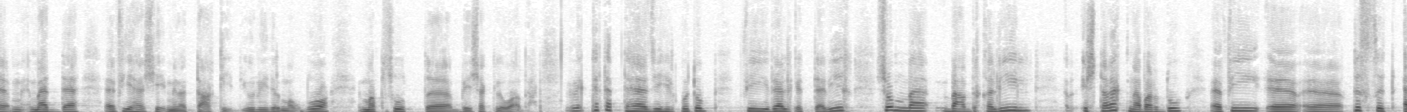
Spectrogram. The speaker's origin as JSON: {"language": "Arabic", "country": "Egypt", "said": "لا أقول عندنا في مصر فقط ولا أقول في الأمة العربية الآن فقط"}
